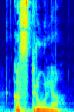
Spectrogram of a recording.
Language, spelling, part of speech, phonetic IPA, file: Ukrainian, каструля, noun, [kɐˈstrulʲɐ], Uk-каструля.ogg
- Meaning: stockpot, stewpot, casserole, cooking pot, saucepan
